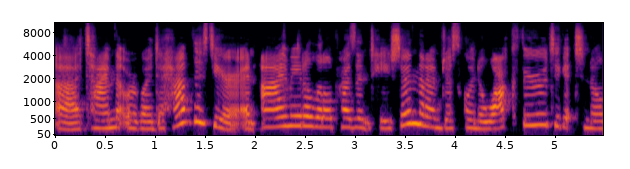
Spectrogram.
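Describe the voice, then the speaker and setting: With lively intonation and an upbeat tone, a woman speaks in a high pitch with an Upper Midwest accent. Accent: Upper Midwest American. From Minnesota, US. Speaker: elementary school teacher. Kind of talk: video presentation to students and families. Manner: casual and upbeat.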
